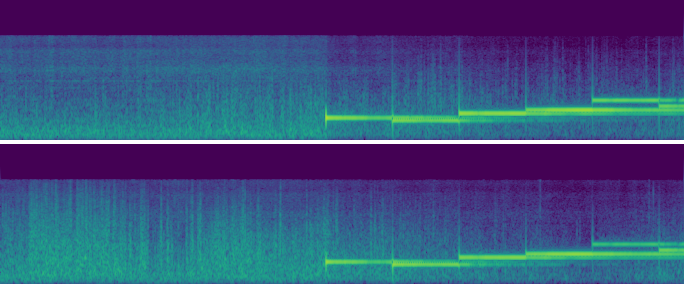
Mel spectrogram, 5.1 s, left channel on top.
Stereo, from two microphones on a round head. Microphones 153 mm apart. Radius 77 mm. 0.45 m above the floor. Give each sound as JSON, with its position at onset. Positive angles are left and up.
{"t": 2.4, "sound": "an alarm", "side_deg": 35, "distance_m": 0.6}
